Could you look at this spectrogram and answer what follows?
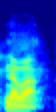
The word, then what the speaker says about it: Novant: And that company was trying to sell to Novant, right? I said that right. – Yes, Novant.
